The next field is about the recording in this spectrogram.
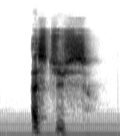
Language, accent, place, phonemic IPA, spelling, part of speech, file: French, France, Lyon, /as.tys/, astuces, noun, LL-Q150 (fra)-astuces.wav
- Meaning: plural of astuce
